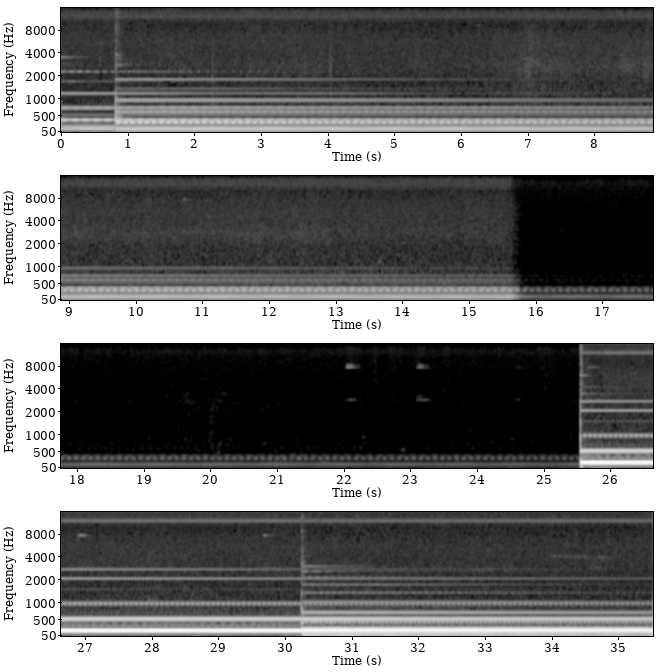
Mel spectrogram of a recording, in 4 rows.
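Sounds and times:
singing bowls ringing in long steady tones: 0:00.0 - 0:15.8, 0:25.6 - 0:35.5
faint low hum: 0:00.0 - 0:35.5.

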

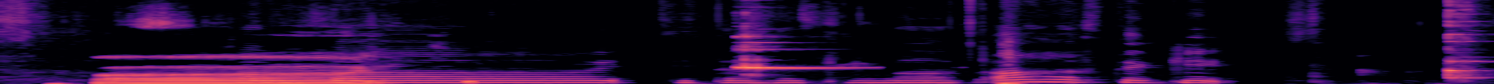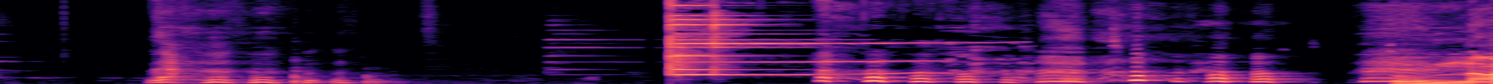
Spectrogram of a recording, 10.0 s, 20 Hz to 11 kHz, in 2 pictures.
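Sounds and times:
speech: 0:00.2 - 0:01.7, 0:02.3 - 0:04.2, 0:05.5 - 0:06.4, 0:07.8 - 0:09.9
glasses clinking in a toast: 0:04.8 - 0:05.2, 0:06.8 - 0:08.5
laughter: 0:05.5 - 0:06.2, 0:07.7 - 0:09.9.

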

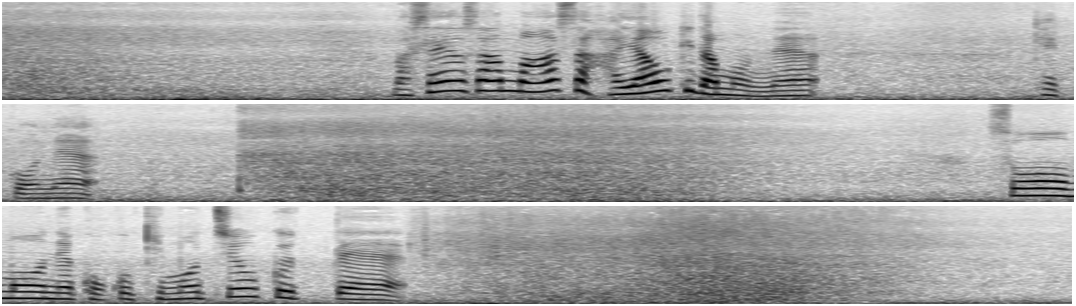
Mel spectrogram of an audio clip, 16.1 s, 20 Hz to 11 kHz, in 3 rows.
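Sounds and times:
ocean waves breaking on a beach of the Shonan coast: 0:00.0 - 0:16.0
speech: 0:02.0 - 0:04.2, 0:05.2 - 0:06.6, 0:10.4 - 0:12.9.

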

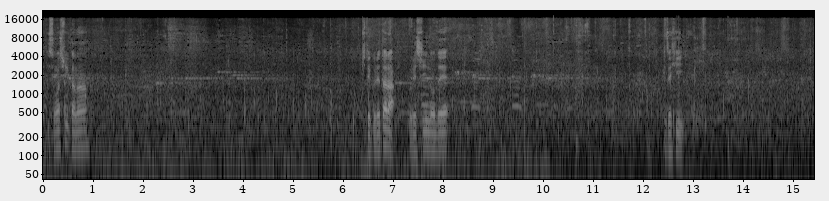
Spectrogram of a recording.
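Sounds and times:
speech: 0:00.2 - 0:01.1, 0:06.5 - 0:08.2, 0:12.5 - 0:12.9
ice skates gliding and scraping across a rink: 0:07.8 - 0:15.4.

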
